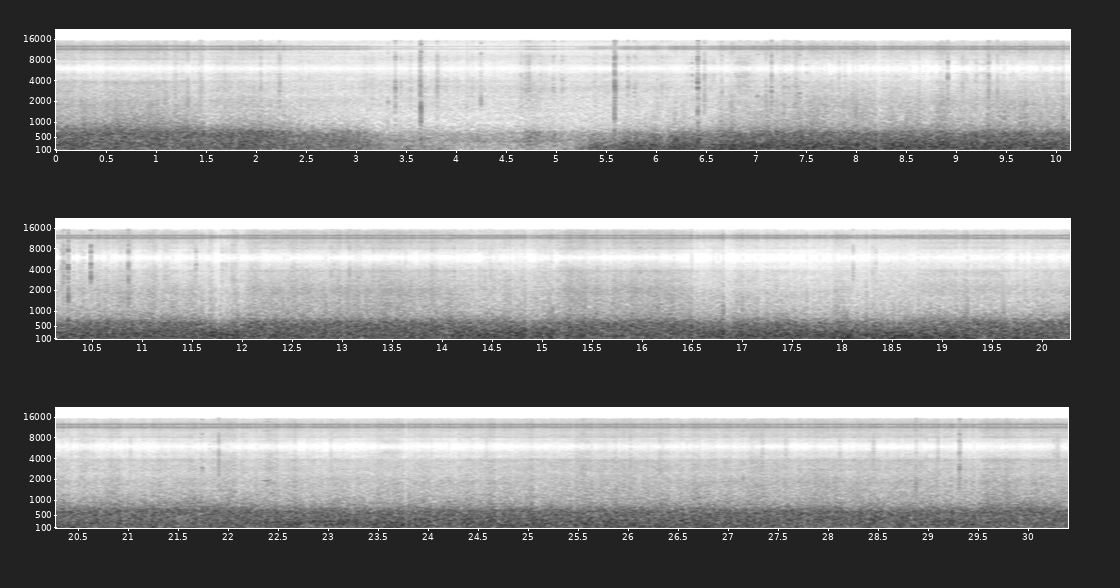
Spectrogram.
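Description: Steady low rush of wind and rolling noise from a blokart land yacht running over beach sand, sounding muffled. It drops away for about two seconds around four seconds in, then comes back as before.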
